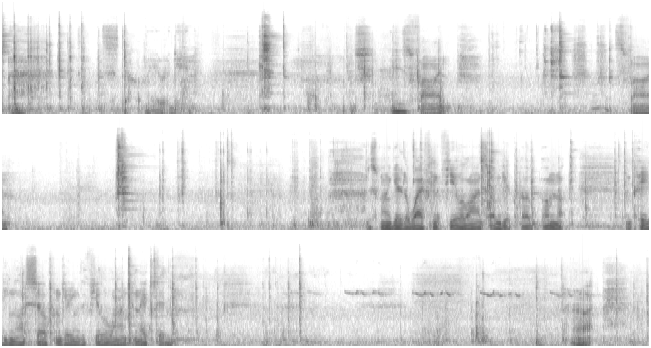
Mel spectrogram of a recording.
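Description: A screwdriver scrapes and clicks against metal screws.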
